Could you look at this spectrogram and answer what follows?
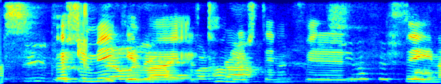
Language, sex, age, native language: Icelandic, female, 12, Icelandic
